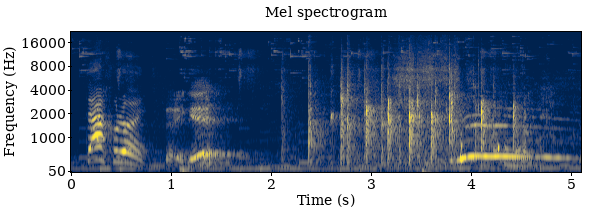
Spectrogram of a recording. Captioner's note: gentle applause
